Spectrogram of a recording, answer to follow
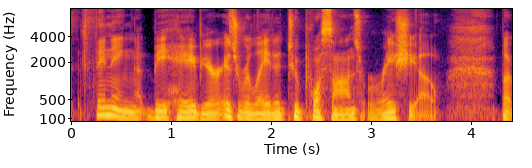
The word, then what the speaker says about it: Poisson: It's like poison with an extra S. Poisson? Poisson, an French sounding word.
